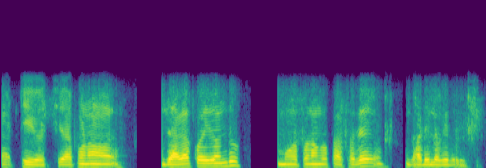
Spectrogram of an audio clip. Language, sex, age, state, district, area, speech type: Odia, male, 30-45, Odisha, Sambalpur, rural, conversation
